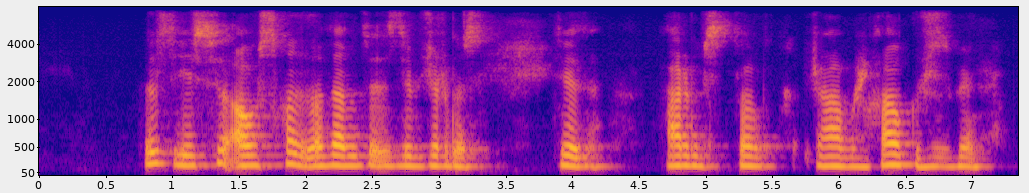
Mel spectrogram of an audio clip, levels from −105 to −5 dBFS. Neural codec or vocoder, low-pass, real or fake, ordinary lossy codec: codec, 16 kHz, 6 kbps, DAC; 7.2 kHz; fake; AAC, 48 kbps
